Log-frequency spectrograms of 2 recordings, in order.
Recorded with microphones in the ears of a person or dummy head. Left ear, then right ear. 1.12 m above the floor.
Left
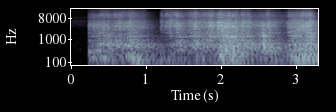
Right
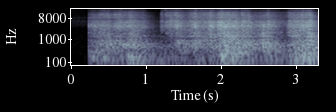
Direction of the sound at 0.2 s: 5° left (ahead or behind).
